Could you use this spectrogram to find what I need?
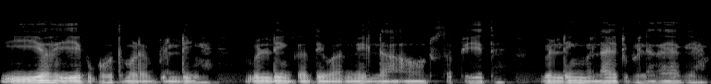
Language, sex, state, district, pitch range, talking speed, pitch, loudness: Hindi, male, Jharkhand, Palamu, 70-85 Hz, 170 wpm, 80 Hz, -20 LUFS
